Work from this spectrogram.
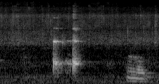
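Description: Whole spices hitting hot oil in a pan, with cinnamon, cardamom, cloves, garlic, ginger and cumin, giving two quick sharp crackles followed by a short burst of sizzling, close and clear.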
